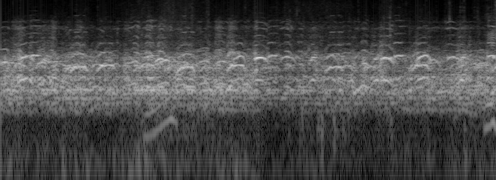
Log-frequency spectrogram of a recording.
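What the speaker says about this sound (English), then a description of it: "These freaking geese are irritating." A large flock of snow geese honking continuously during a spring hunt in northwest Missouri, seen from a layout blind, their overlapping calls dense and steady throughout with no talk.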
